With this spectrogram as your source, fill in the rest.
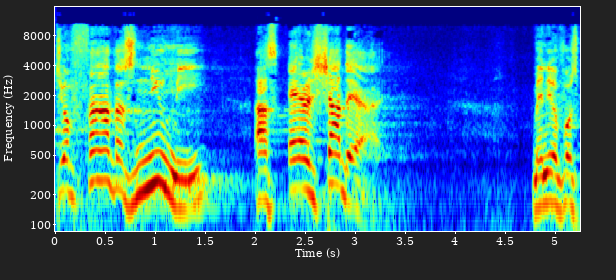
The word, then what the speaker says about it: El Shaddai: is jehovah but your fathers knew me as air shaddai many of us pronounce it ere shaddai pronunciation sanjay er that's more difficult to pronounce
